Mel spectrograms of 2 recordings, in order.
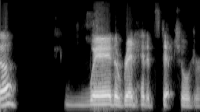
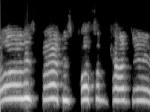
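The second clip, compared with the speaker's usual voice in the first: very high-pitched panicked shrieking cry. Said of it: "everyone else is panicking".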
